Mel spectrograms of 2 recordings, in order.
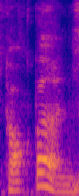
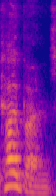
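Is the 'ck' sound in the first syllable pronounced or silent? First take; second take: pronounced; silent. First: The 'ck' sound is said, like Cockburns. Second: The 'ck' sound is dropped, like Coburns. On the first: It is read as it looks on the page. "I call it Cockburns because it says Cockburns" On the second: It is said the usual way others say it. "everyone calls it Coburns"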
